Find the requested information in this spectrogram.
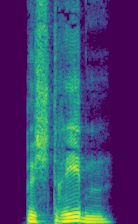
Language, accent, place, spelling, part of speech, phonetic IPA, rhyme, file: German, Germany, Berlin, Bestreben, noun, [bəˈʃtʁeːbn̩], -eːbn̩, De-Bestreben.ogg
- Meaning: 1. gerund of bestreben 2. gerund of bestreben: endeavor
